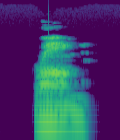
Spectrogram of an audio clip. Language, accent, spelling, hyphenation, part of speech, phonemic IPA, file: English, US, wrong, wrong, adjective / adverb / noun / verb, /ˈɹɔŋ/, En-us-wrong.ogg
- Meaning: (adjective) 1. Incorrect or untrue 2. Asserting something incorrect or untrue 3. Immoral, not good, bad 4. Improper; unfit; unsuitable 5. Not working; out of order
